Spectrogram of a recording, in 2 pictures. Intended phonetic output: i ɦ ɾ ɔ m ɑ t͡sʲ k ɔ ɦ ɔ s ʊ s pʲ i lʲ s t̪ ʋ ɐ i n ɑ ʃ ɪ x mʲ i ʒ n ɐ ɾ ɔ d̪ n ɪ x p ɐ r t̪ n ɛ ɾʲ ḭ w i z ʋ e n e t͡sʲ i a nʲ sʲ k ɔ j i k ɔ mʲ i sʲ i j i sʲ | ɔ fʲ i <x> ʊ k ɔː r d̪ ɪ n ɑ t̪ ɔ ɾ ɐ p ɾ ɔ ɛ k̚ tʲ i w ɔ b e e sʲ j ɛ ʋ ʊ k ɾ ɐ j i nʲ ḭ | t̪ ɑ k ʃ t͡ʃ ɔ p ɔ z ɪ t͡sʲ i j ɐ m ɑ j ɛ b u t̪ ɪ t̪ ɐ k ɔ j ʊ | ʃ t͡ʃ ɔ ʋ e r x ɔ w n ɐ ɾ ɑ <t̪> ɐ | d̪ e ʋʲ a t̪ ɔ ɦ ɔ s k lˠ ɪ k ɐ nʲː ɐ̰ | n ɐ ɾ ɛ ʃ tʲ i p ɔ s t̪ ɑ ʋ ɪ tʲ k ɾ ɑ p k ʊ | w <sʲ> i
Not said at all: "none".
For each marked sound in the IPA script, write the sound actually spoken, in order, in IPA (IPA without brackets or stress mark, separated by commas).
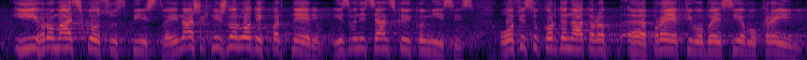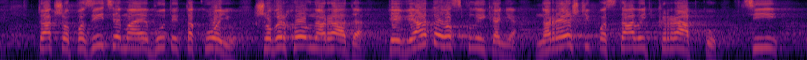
s, d̪, t͡sʲ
